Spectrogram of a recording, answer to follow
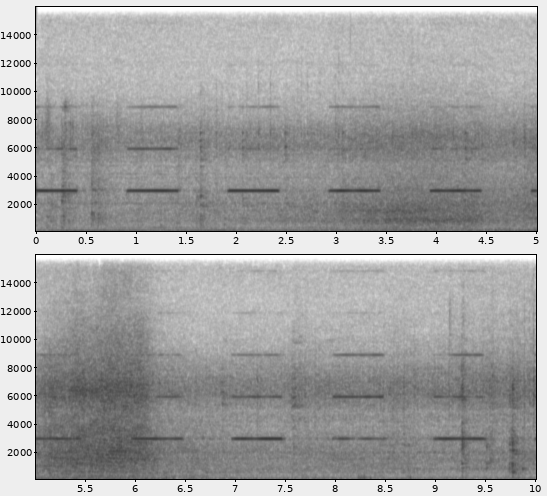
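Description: Electric sliding gate in motion: the operator's motor hums steadily while its warning beeper sounds a short high beep about once a second. A brief rush of noise swells midway.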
